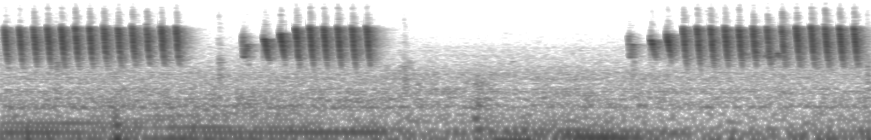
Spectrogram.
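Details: Bar-winged prinia (Prenjak Jawa) lure song: three fast runs of harsh, buzzy, high pulses, each lasting one to two seconds, over a low steady hum in the background.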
